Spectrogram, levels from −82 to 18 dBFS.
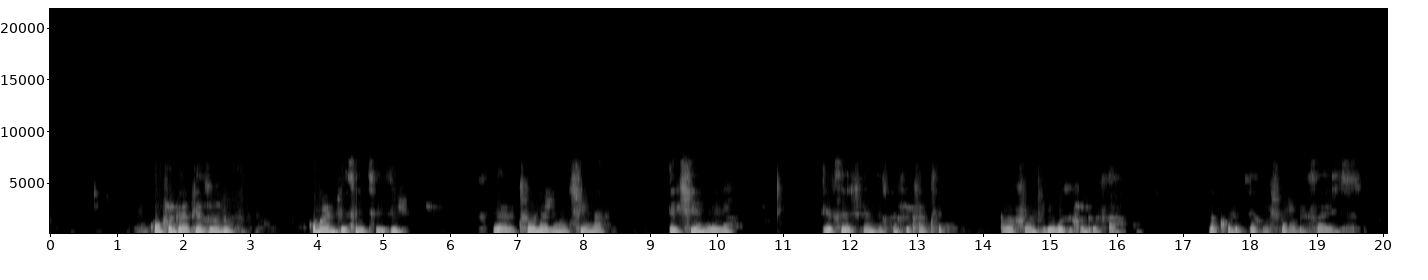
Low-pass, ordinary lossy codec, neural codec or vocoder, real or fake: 7.2 kHz; Opus, 24 kbps; codec, 44.1 kHz, 2.6 kbps, SNAC; fake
